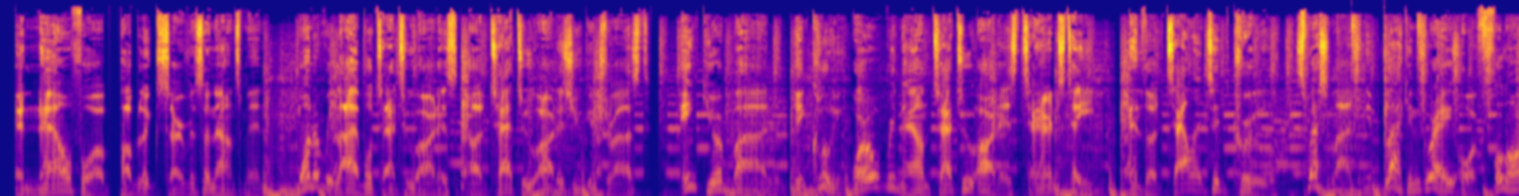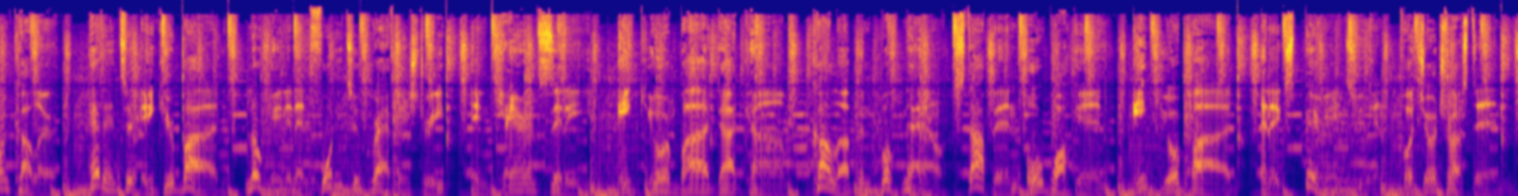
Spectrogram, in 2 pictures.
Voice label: english american tv shows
